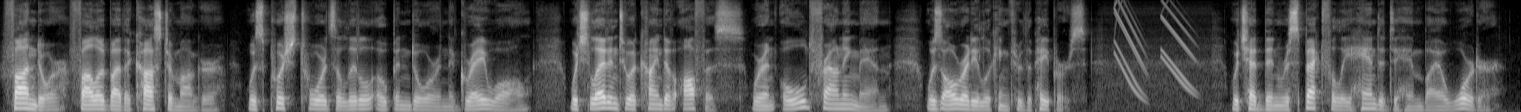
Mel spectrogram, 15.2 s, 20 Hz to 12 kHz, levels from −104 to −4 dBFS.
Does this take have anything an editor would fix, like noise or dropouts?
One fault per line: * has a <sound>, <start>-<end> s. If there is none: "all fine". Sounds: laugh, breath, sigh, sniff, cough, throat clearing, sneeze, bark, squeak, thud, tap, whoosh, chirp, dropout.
* has a chirp, 11.1-12.0 s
